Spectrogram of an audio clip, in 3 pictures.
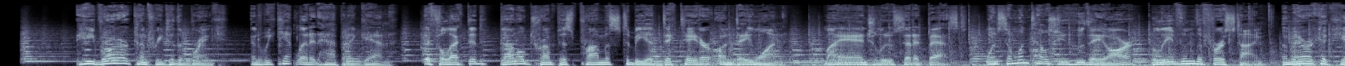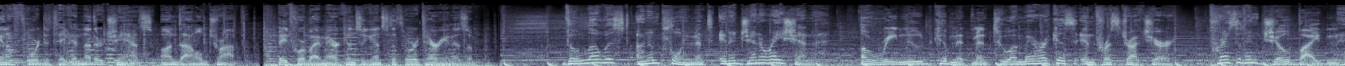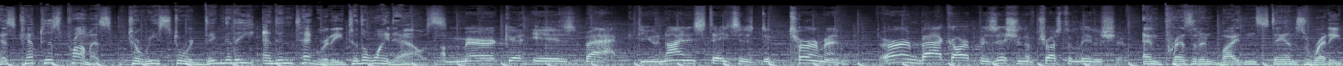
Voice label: Political Commercials; Democratic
